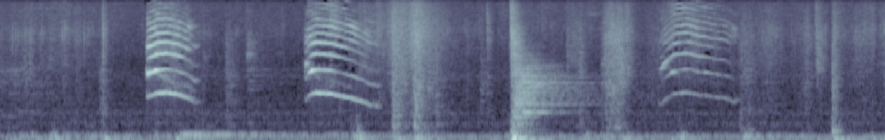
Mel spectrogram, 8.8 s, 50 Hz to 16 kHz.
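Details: Kittens of the floofy tabby Gaia, born March 14, 2017, playing at bedtime indoors: four clear high kitten mews, each bending downward, spread across the recording, with a loud knock near the middle.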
